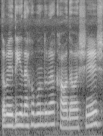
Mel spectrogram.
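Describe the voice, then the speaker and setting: A woman's voice: on the high side, steady tone, racing, dark tone, a little hiss or hum. A woman chatting casually to her viewers as she films a home vlog on a phone camera. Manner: chatty, friendly, often addresses viewers as friends. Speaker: home vlogger.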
